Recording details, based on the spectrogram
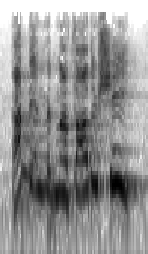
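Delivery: put-on very high, youthful, boyish lad's voice. Speaker retelling the David story acts out David's reply, in a young voice. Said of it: "Hear that young voice?".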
